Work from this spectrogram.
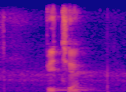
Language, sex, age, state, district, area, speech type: Hindi, male, 18-30, Rajasthan, Nagaur, rural, read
